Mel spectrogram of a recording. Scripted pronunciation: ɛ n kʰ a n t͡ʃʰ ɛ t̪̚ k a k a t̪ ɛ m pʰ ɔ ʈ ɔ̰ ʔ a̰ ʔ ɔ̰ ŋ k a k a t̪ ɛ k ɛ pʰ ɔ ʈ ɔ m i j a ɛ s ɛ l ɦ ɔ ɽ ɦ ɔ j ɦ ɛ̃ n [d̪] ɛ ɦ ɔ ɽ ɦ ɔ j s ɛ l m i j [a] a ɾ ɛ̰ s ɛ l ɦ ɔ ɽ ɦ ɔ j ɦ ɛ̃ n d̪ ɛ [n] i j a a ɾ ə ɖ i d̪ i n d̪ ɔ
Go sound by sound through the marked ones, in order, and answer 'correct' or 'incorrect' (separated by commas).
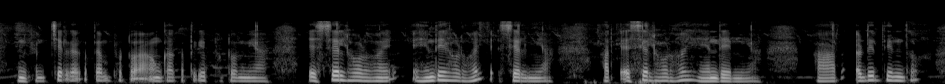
correct, correct, incorrect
